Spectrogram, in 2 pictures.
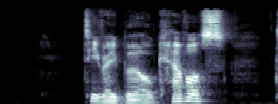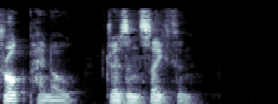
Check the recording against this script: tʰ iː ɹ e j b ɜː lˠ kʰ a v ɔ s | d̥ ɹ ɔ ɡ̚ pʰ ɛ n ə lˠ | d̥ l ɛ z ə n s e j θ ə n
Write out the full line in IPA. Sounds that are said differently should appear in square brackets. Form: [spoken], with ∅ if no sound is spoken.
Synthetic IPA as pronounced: tʰ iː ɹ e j b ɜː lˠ kʰ a v ɔ s | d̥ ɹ ɔ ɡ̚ pʰ ɛ n ə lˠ | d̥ [ɹ] ɛ z ə n s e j θ ə n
